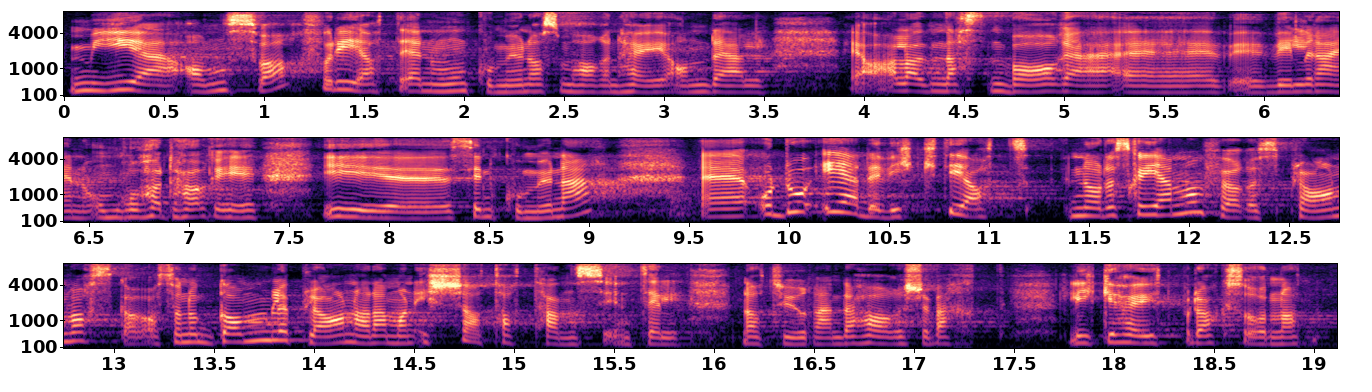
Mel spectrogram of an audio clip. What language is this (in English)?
Norwegian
